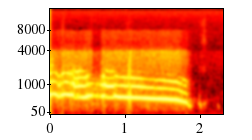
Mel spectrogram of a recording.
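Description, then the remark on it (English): A person imitates a howl: one loud, sustained voiced tone lasting nearly two seconds, briefly dipping early on, then sliding down in pitch as it fades out. “I play Reuben Glazer, a Harkoon, and Jeremiah, this howl is for you.”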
